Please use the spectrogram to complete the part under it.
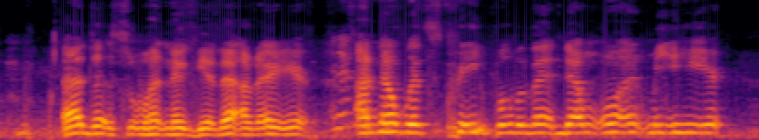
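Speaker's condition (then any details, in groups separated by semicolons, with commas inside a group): Cerebellar degeneration and ataxia; slow speech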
